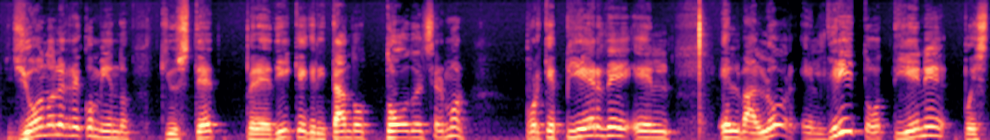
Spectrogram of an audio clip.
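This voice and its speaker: A man giving an online class on public speaking to preachers, calling them brothers, reading comments and demonstrating raised and lowered voice. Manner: addresses listeners as brothers, reads out chat comments; demonstrates shouting and lowering his voice. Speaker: preaching instructor.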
